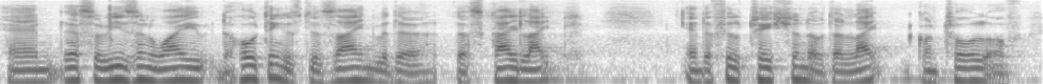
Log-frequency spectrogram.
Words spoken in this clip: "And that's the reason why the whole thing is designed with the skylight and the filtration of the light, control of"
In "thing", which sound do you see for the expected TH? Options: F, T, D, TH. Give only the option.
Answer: T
